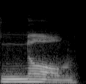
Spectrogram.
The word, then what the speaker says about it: gnome: How to pronounce null? Uh, yeah. So, I guess it's some. So, it's gnome.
